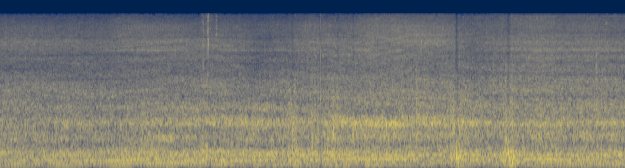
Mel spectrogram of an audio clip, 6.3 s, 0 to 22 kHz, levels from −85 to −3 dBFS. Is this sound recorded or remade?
recorded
